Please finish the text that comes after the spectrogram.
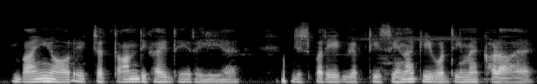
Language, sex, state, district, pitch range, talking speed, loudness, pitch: Hindi, male, Uttar Pradesh, Lalitpur, 110-125 Hz, 190 wpm, -19 LUFS, 115 Hz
